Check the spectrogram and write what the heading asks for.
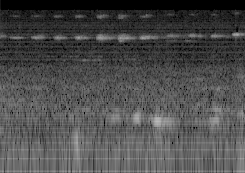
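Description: Faint insect chirping: a high, even pulse repeating about five to six times a second, steady in pitch throughout.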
